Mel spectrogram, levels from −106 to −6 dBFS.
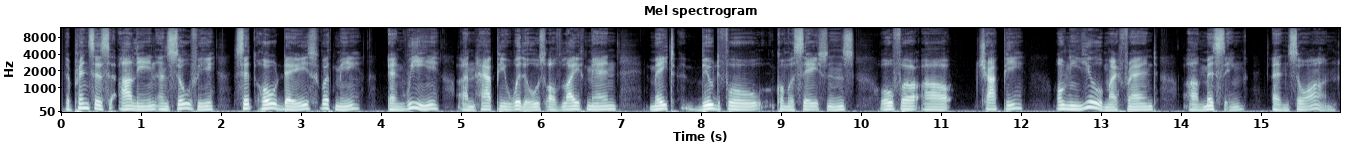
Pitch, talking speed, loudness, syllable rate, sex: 125 Hz, 120 wpm, -20 LUFS, 4.0 syllables/s, male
